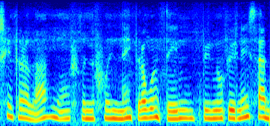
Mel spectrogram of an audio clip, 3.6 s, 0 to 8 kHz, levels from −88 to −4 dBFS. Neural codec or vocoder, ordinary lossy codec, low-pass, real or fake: codec, 16 kHz, 0.8 kbps, ZipCodec; none; none; fake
